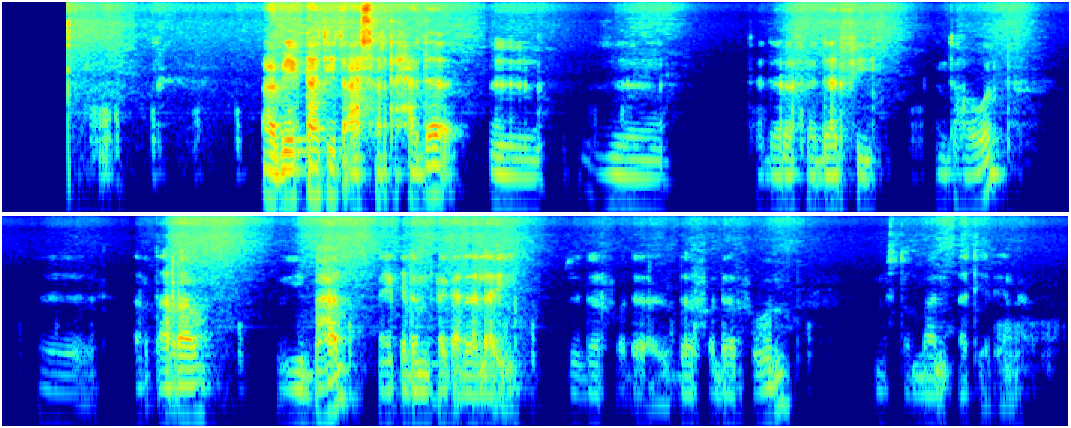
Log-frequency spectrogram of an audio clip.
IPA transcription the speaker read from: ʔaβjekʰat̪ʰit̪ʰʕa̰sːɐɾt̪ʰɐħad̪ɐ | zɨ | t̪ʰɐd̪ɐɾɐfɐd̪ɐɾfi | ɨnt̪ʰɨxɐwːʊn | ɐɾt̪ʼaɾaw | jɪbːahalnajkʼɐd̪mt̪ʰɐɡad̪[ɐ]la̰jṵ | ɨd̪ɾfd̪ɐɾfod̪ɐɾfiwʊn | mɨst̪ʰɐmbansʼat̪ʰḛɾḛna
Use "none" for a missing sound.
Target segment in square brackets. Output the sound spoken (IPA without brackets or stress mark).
a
